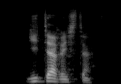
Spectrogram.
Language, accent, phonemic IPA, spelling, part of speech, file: French, France, /ɡi.ta.ʁist/, guitariste, noun, LL-Q150 (fra)-guitariste.wav
- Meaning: guitarist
